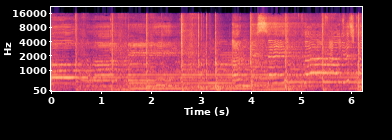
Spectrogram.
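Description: A man singing a song while beating a plastic bucket with drumsticks as a drum, the strokes keeping a steady beat over long held low notes.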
